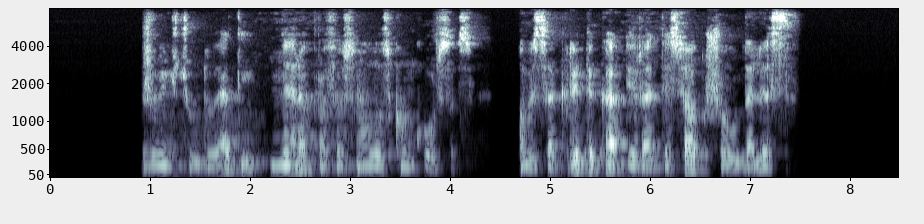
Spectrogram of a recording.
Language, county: Lithuanian, Vilnius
